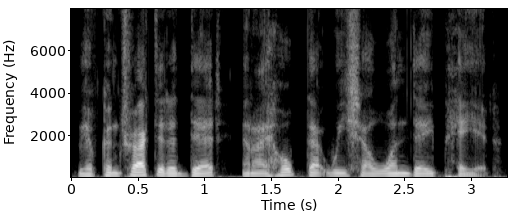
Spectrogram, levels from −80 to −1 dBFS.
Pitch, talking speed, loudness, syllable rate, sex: 115 Hz, 275 wpm, -20 LUFS, 6.1 syllables/s, male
